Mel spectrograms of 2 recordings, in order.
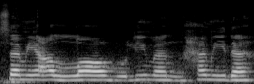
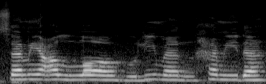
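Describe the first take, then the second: The two takes are said the same way.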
